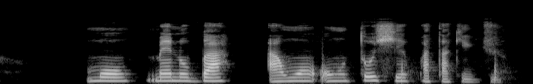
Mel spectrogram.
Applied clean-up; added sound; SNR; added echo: none; Tap; 16 dB; none.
